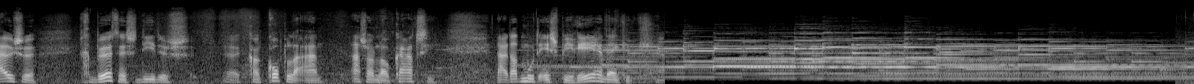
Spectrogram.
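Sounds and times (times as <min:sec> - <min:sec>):
speech: 0:00.0 - 0:06.7
carillon bells ringing: 0:05.2 - 0:11.9.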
